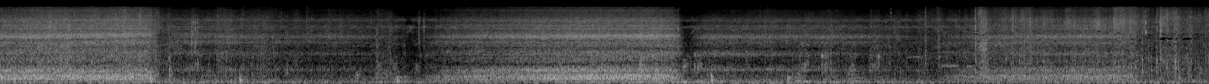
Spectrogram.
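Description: A cobra with its hood spread hissing in defence: three long hisses, the first cut off about a second and a half in, the second in the middle, and a weaker third near the end.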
